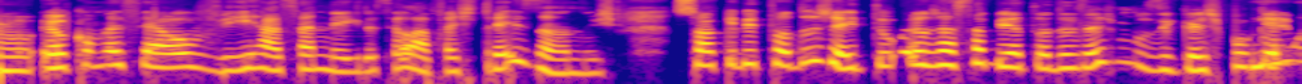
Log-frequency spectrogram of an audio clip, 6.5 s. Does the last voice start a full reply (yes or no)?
no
